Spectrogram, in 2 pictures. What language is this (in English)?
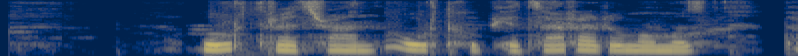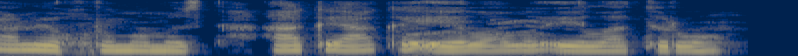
Abkhazian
